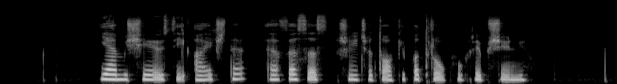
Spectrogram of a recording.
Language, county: Lithuanian, Vilnius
